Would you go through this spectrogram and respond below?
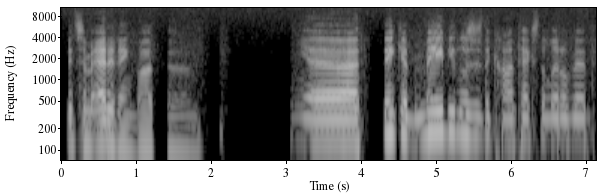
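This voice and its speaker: A man hosting a talk show with casual, loosely improvised, hesitant commentary. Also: mid-range voice. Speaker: show host. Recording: dull, roomy sound.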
